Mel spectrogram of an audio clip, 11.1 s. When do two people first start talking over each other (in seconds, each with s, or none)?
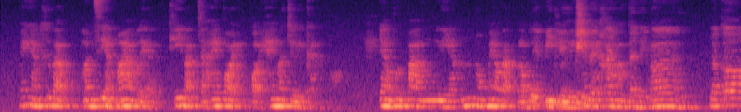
7.9 s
